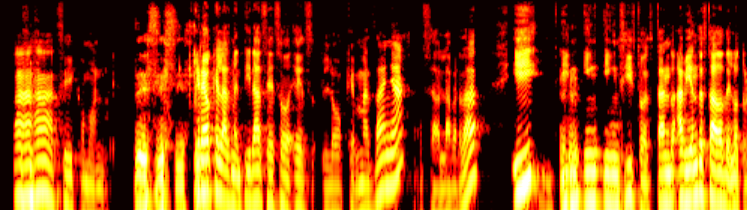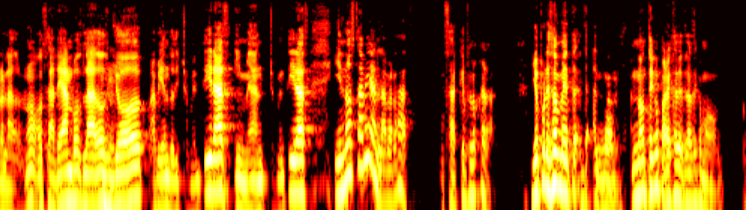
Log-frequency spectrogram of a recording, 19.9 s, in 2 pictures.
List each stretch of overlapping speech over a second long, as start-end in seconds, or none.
none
